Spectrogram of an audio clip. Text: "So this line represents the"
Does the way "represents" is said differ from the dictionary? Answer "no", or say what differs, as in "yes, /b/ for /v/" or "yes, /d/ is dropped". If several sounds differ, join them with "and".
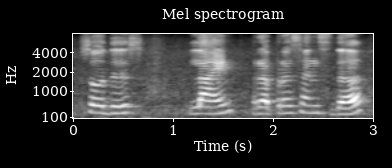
yes, /s/ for /z/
